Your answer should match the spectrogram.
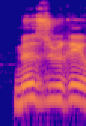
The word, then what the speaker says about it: mesurer: Mesurer, on a le petit mot dans le grand mot mesure. On a le S entre deux voyelles qui fait Z.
